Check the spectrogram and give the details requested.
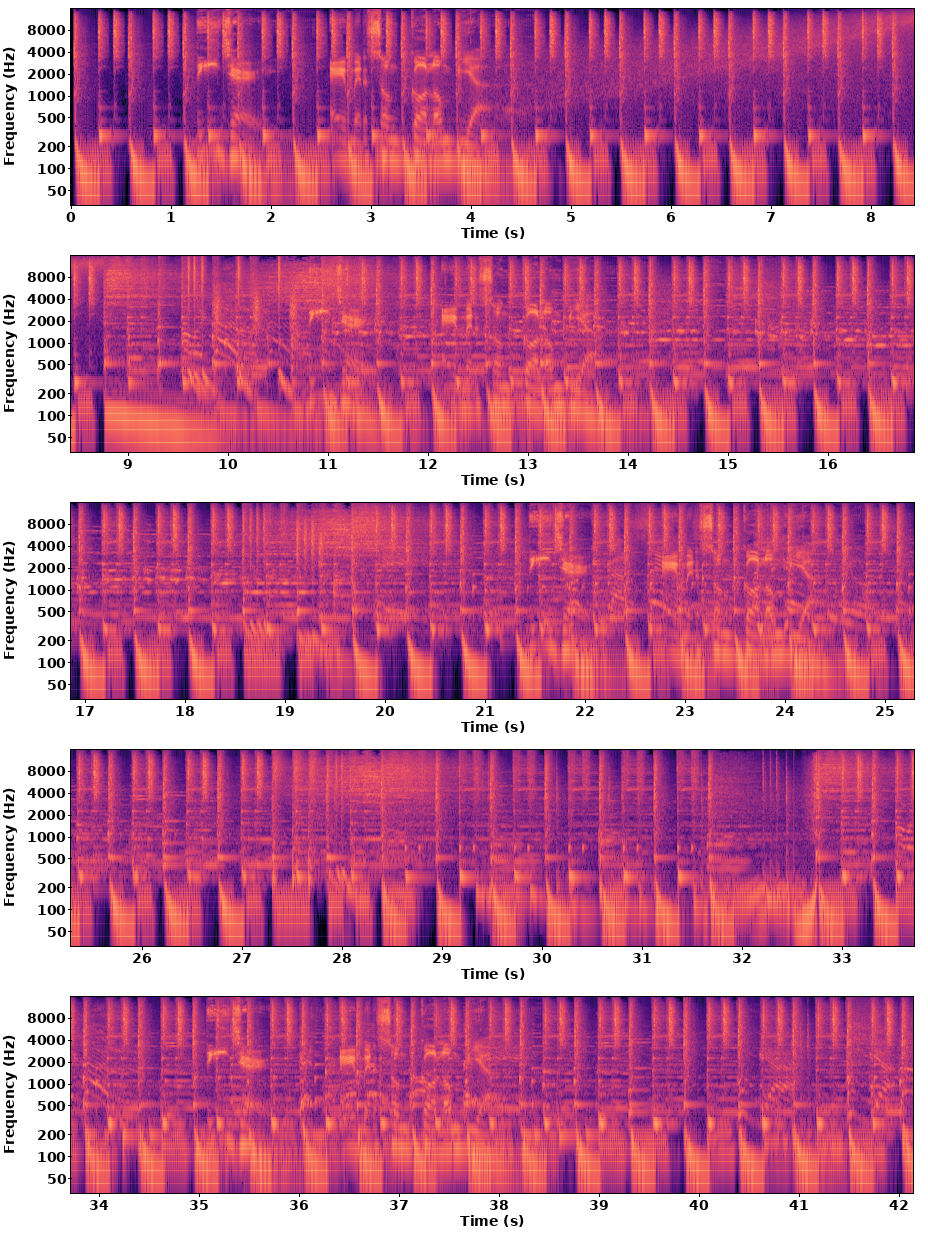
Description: Remix Cumbia Brava

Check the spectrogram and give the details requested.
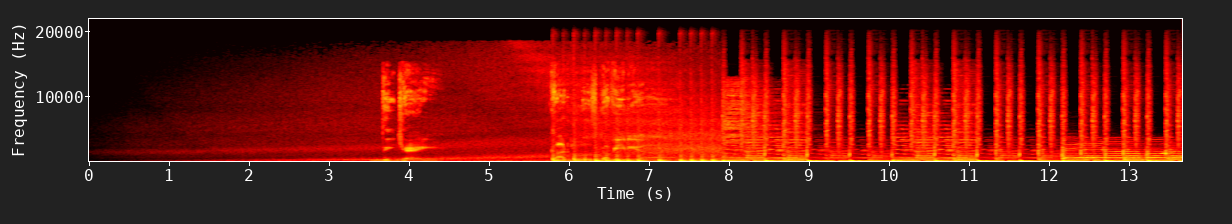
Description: Afrosound

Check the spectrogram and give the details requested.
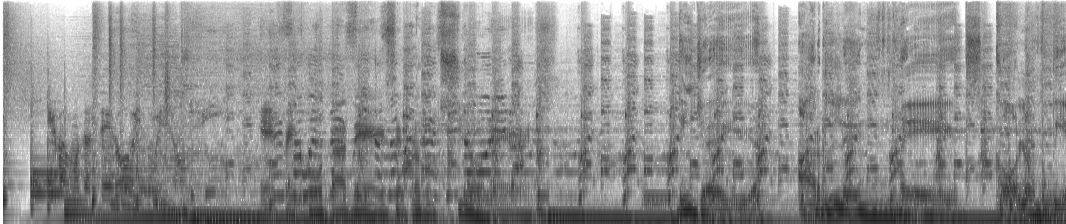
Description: Electrocumbia

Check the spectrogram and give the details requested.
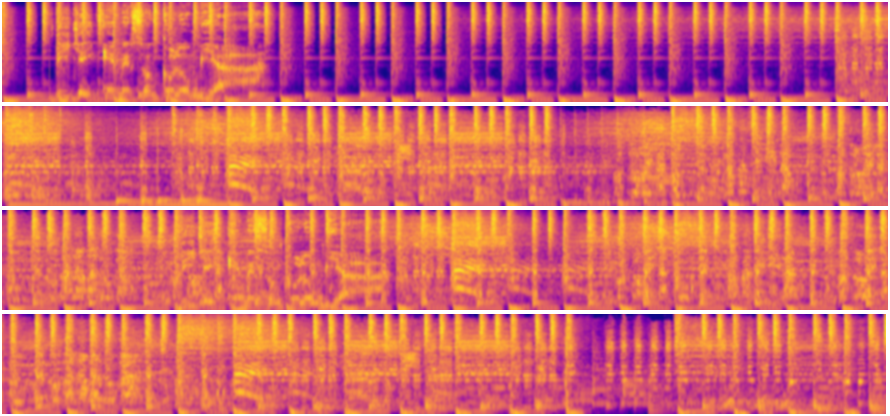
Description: Remix Cumbia

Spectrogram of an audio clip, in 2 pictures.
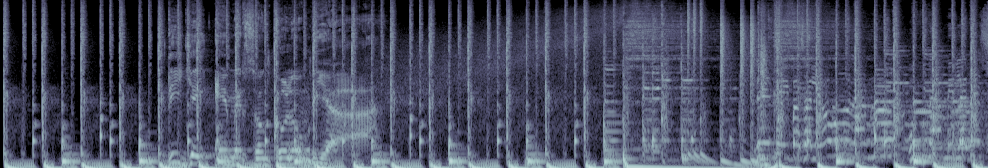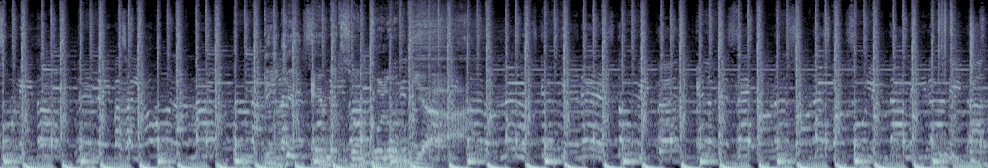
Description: Mix Banda

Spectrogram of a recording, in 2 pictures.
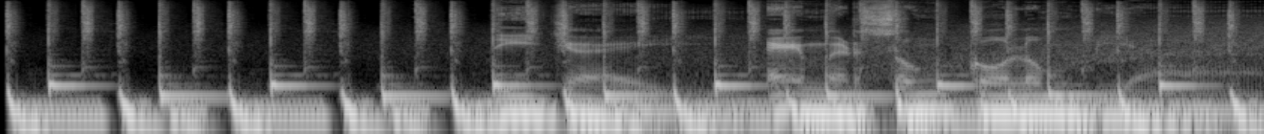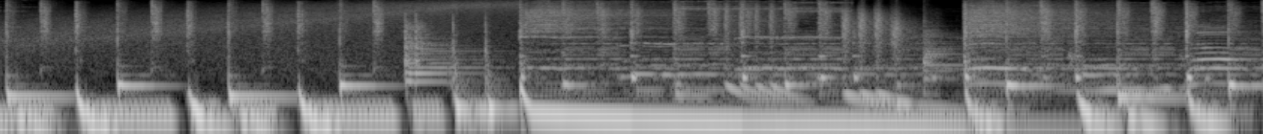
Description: Version Cumbia

